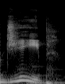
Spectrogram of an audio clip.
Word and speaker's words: Jeep: Oh, Jeep. Not Geep. Like Jeep the Jeep, like on Popeye.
